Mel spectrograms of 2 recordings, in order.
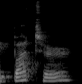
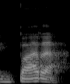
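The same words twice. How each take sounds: First: British-leaning accent, with a clear T sound. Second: Australian accent, with no R at the end. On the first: "if you use the T, you're starting to go a little bit British" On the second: "Australians don't pronounce R's, so they say butter"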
